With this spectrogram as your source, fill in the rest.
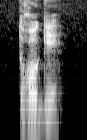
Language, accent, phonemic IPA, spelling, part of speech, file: French, France, /dʁɔ.ɡɛ/, droguet, noun, LL-Q150 (fra)-droguet.wav
- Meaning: drugget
